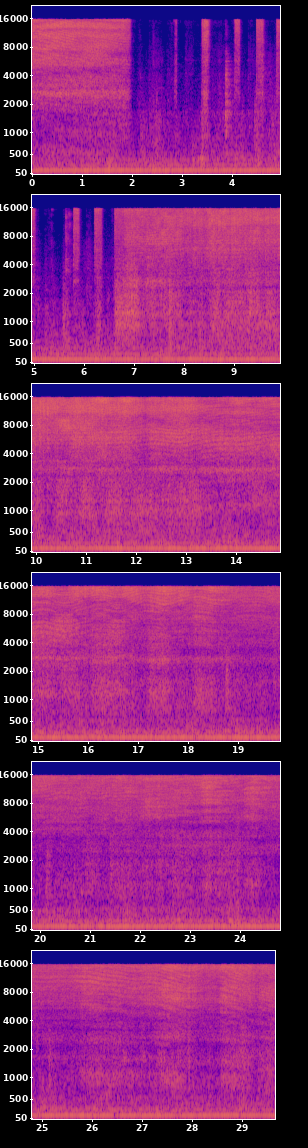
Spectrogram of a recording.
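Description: Aerosol can of silver spray paint spraying in a hiss. One burst lasts about two seconds, a run of short spurts follows, and from about six seconds in the hiss runs almost without a break.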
